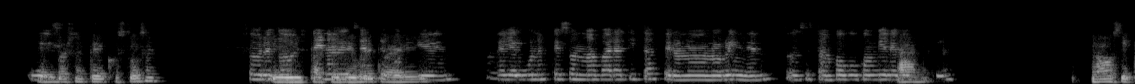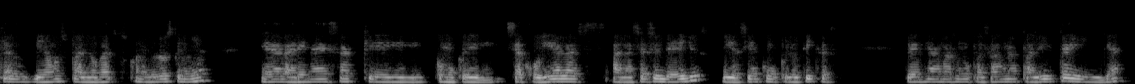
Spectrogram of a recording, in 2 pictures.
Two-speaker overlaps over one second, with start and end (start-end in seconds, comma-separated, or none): 2.6-4.3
